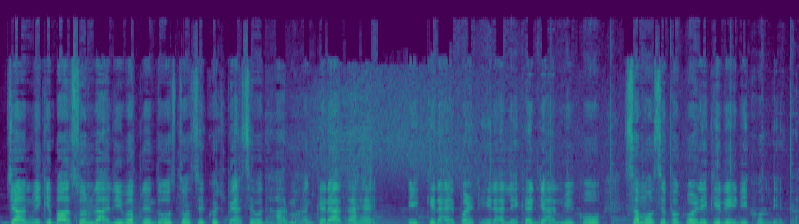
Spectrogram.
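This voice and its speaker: Low-voiced male storyteller over music. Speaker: storyteller narrator. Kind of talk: scripted story narration. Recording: music under the voice. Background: background music.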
